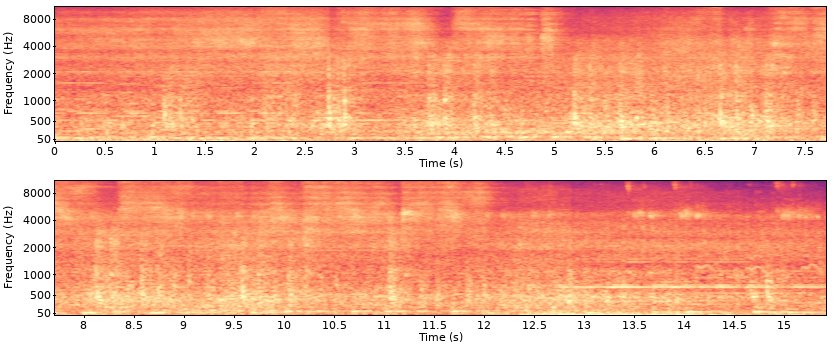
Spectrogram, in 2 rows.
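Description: Kintetsu 50000-series Shimakaze limited express electric train running past close by, a continuous loud rumble of wheels on rail with clicks as the wheels cross rail joints. A steady high tone comes in near the end.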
